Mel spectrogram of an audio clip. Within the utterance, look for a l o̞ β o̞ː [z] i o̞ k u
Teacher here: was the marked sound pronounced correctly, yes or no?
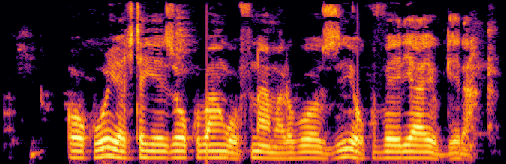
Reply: yes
